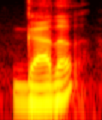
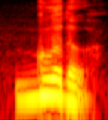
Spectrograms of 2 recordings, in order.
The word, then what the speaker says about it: gotta: Il prononce gada, gada, gada. Et il prononce godo, godo, godo, godo, godo, godo.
